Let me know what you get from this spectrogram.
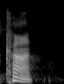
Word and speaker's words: Kant: It's spelled K-A-N-T, and it's German from like 18th century, and it's pronounced Kant. It's only been very recently, Americanized as Kant? Kant, I think is what they're going. But no, that's K-A-H-N-T. His name is K-A-N-T, and the German pronounced Kant.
